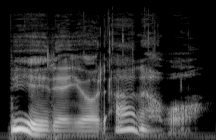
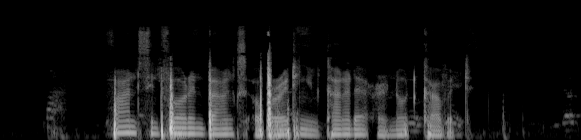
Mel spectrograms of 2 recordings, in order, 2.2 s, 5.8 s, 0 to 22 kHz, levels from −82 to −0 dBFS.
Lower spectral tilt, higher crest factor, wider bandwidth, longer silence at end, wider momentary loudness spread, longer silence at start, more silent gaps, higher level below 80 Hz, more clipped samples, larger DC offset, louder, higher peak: about the same, -5.5 dB/octave vs -6.5 dB/octave; second, 16 dB vs 28 dB; first, 16 kHz vs 11.5 kHz; about the same, 0.15 s vs 0.1 s; about the same, 14 LU vs 13 LU; second, 0.1 s vs 0.5 s; neither; second, -56 dBFS vs -46 dBFS; neither; neither; first, -26 LUFS vs -29 LUFS; second, -10 dBFS vs -2 dBFS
